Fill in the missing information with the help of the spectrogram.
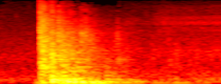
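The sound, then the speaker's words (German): A kitchen door slams shut once with a sudden heavy bang, then a short fading rumble, with no voices. “Und beide sind wie der Blitz wieder in die Küche verschwunden und haben die Tür zugeschlagen.”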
